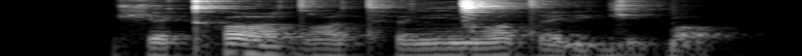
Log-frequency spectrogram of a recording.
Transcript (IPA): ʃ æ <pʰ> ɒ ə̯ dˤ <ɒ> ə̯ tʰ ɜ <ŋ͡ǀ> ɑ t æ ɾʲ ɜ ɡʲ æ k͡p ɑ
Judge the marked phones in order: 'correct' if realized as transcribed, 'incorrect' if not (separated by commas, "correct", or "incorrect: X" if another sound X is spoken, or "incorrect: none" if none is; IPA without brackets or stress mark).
incorrect: kʰ, incorrect: ɑ, correct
